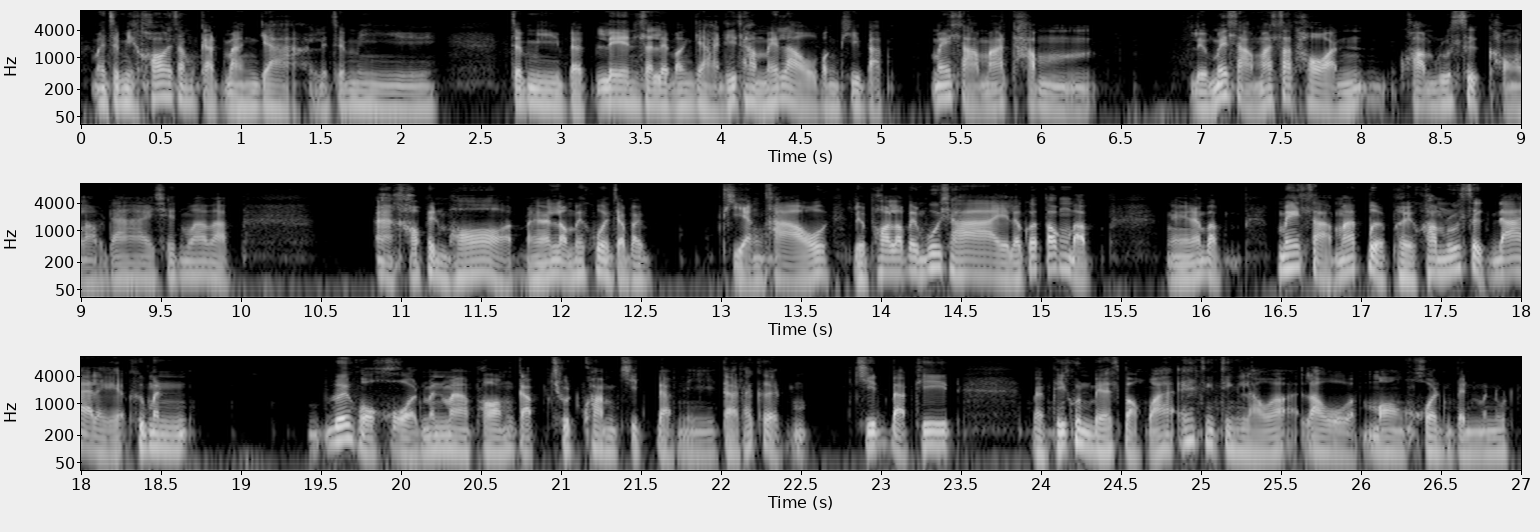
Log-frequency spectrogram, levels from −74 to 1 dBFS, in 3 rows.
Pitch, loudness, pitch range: 95 Hz, -20 LUFS, 85-115 Hz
